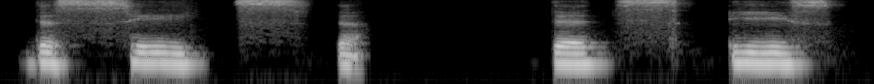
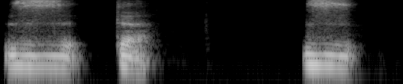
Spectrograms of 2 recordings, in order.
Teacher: Now, the difference between disease and deceased, even if you make the D sound the same rather than D or D, if you make that sound the same, the difference is that the S sounds in deceased are all unvoiced, whereas diseased, the difference is you turn your vocal cords on.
